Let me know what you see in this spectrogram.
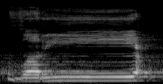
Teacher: ज़ाद को भी पूर पढ़ रहे हैं और रा को बारीक पढ़ रहे हैं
